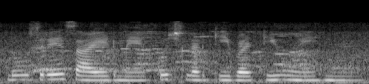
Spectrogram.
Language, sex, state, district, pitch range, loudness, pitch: Hindi, female, Uttar Pradesh, Lucknow, 195-215 Hz, -16 LUFS, 200 Hz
